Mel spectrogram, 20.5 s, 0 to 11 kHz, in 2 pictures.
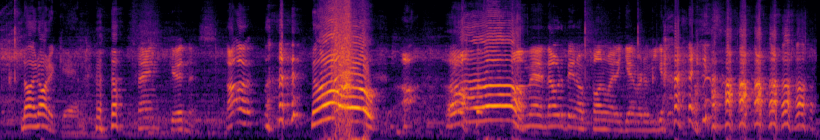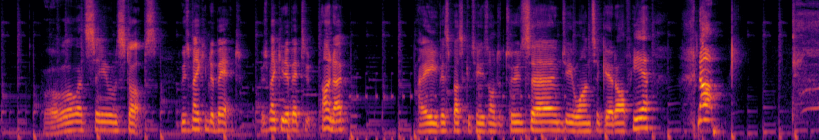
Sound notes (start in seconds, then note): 3.1 chuckles; 8.2 laugh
